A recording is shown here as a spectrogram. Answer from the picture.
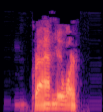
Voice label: "granular", english; adjectives

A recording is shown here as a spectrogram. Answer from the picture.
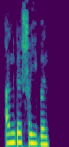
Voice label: "angeschrieben", German; adjectives

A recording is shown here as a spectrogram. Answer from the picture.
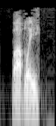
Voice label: "bubbly", English; nouns

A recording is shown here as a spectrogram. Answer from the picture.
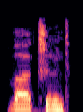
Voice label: "watschelnd", German; adjectives

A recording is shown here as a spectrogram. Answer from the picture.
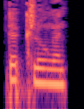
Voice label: "geklungen", German; adjectives

